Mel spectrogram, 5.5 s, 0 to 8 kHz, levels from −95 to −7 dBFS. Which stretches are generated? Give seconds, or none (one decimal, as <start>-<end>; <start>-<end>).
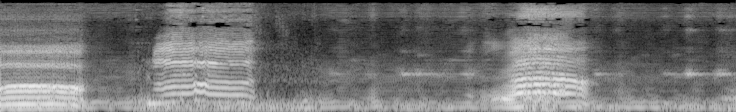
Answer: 0.0-1.0; 2.4-5.5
